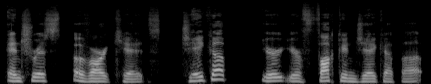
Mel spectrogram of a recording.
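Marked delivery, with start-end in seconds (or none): none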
